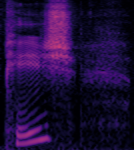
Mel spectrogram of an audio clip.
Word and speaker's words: pij: Just a little bit of trivia: the name pea comes from the Dutch word pij, which I think it's pronounced pige, which means a rough wooden material.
